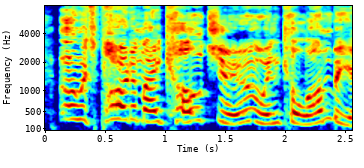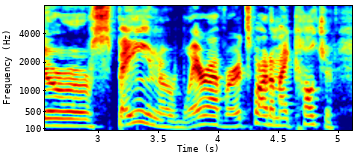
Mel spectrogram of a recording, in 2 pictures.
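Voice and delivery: high, put-on whiny voice mocking the excuse. Mocking animal fight defenders and their culture excuse, a high sneering whine. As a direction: sneer out the excuse as if someone else is saying it.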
